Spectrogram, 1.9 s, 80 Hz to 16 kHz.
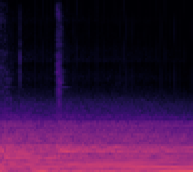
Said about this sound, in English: So for reference, that's what a real distortion sounds like. I didn't touch anything. This is just all knobs at noon on the Engel Savage 120.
